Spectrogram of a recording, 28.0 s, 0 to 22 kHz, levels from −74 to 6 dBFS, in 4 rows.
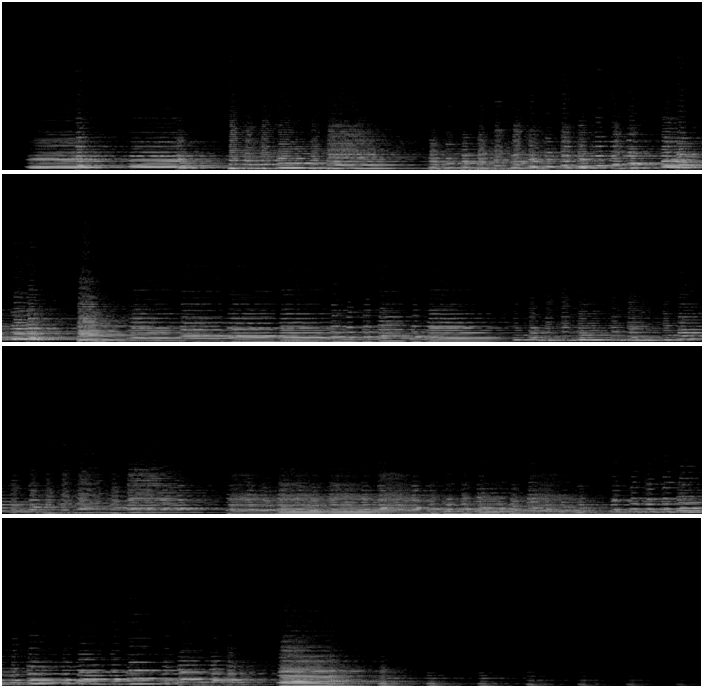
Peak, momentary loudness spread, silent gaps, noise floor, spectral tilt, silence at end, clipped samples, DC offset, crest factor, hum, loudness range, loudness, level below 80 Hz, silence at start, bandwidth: -10 dBFS; 11 LU; none; -67 dBFS; -6 dB/octave; 1.15 s; under 0.1%; under 0.1%; 18 dB; none; 6 LU; -28 LUFS; -56 dBFS; 0.25 s; 10 kHz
